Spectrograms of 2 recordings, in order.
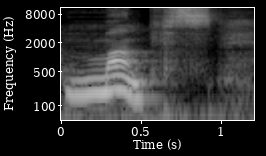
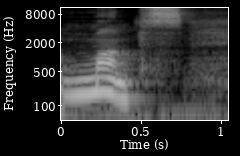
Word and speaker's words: months: then s so words like months that's really hard because we have a th which is a sound that might not exist in your native language and then followed by an S and that transition can be quite difficult months remember that for th your tongue is between your top and bottom teeth okay do this in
